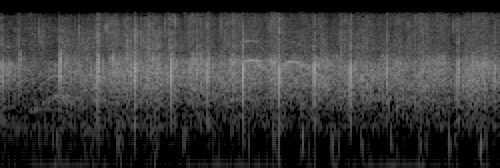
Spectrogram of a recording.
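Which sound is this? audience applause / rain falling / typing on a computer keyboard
audience applause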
